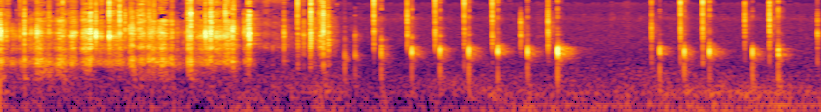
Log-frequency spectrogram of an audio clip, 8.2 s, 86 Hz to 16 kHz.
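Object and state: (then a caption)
Plastic game controller. Long nails tap and scratch across the face, buttons and d-pad of a black hollow plastic Xbox controller held close. The first couple of seconds are a dense, bright flurry of rapid clicks and scratches. Then come spaced, sharp plastic taps, each with a brief hollow ring near 1.3 kHz.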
